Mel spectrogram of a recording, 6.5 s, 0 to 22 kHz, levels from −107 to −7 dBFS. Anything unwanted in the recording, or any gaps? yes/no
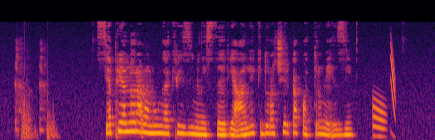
yes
